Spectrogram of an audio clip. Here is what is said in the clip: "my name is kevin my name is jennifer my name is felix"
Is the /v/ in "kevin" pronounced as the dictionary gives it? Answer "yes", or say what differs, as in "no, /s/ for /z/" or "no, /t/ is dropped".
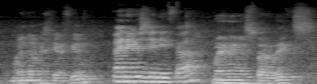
no, /f/ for /v/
